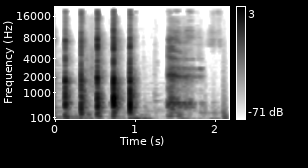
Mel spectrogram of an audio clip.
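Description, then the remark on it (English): Five sharp hand claps in a quick, even rhythm, each a crisp slap, followed by a brief burst of hissing noise that fades out. No one speaks. “So this win deserves a hand clap.”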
